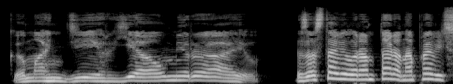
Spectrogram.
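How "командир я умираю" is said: slow, theatrical fake dying; melodramatic dying cry. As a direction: ham up a dying plea. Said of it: "Возглас".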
